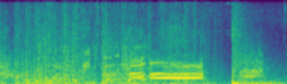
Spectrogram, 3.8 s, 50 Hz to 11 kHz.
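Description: Repeated gunfire aimed at Conscripts in a Company of Heroes 2 match, crackling bursts coming from several directions over a busy battle din, with a short gap near the end before the shooting resumes.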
